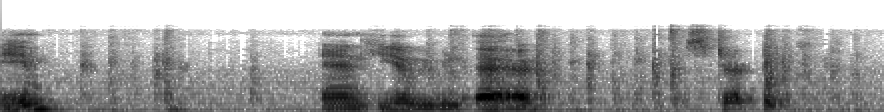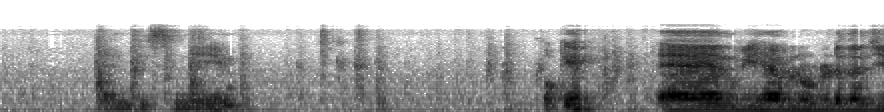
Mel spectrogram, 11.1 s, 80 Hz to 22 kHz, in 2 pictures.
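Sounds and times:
microphone hiss: 0:00.0 - 0:03.5
computer keyboard clicks: 0:00.5 - 0:01.7, 0:02.6 - 0:09.6.

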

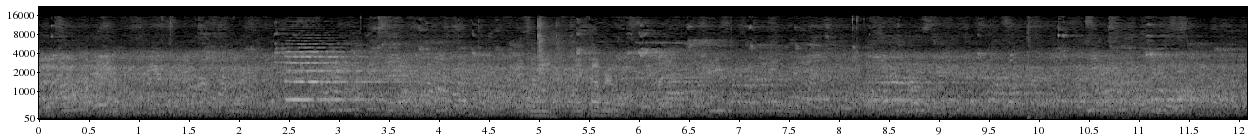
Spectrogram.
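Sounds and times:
people talking in a hall: 0:00.0 - 0:12.0.

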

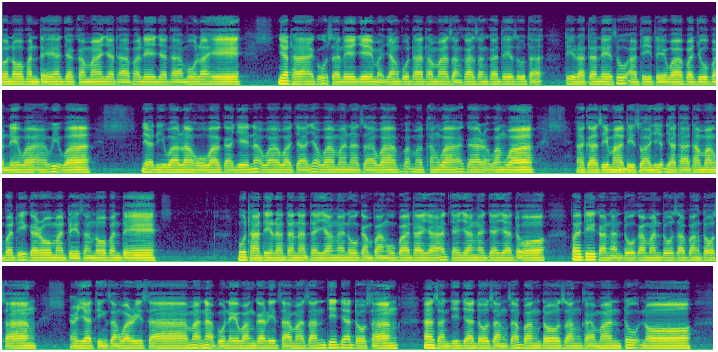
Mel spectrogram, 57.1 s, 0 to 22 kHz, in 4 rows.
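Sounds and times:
monk chanting: 0:00.0 - 0:04.8, 0:05.5 - 0:16.1, 0:17.0 - 0:25.0, 0:25.8 - 0:31.7, 0:33.3 - 0:43.6, 0:44.2 - 0:56.7.

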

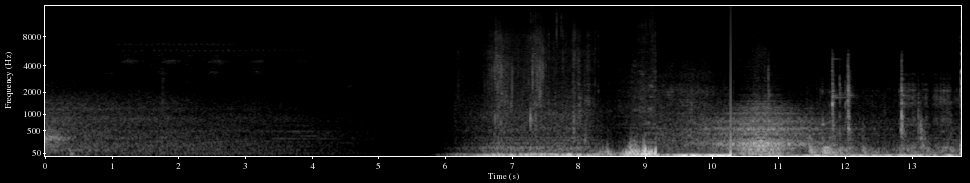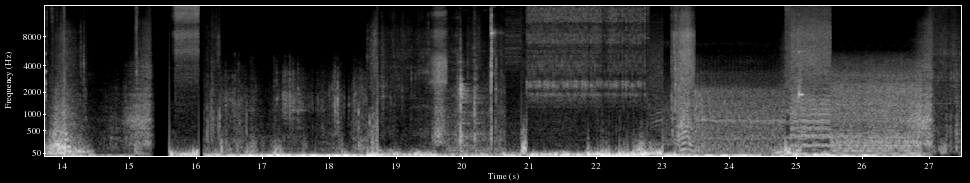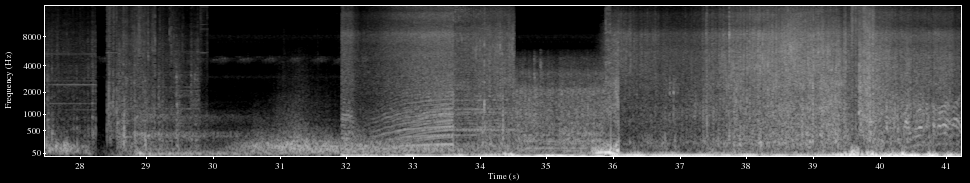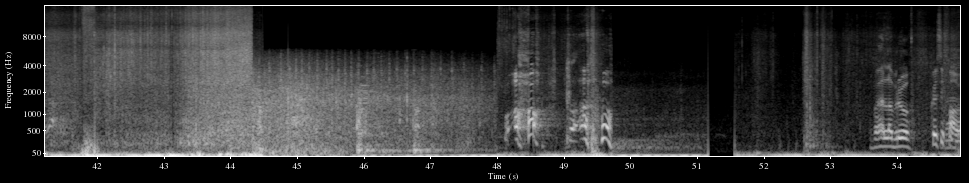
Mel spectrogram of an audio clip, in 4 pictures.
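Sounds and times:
bike tyres rolling through leaves: 0:06.2 - 0:08.4, 0:27.1 - 0:29.9, 0:35.4 - 0:45.9, 0:51.6 - 0:54.9.

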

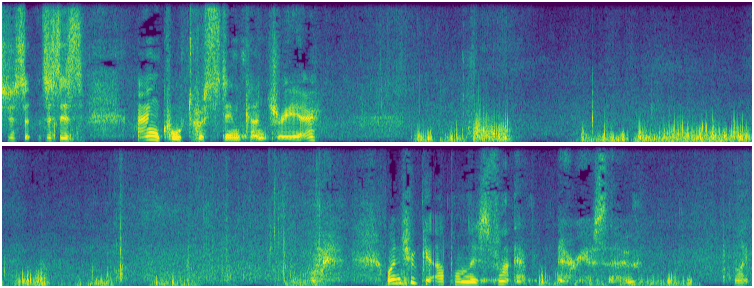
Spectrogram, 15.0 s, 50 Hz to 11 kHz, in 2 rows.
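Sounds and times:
footsteps on pebbles: 0:07.4 - 0:10.8
stones clicking underfoot: 0:08.6 - 0:10.8.

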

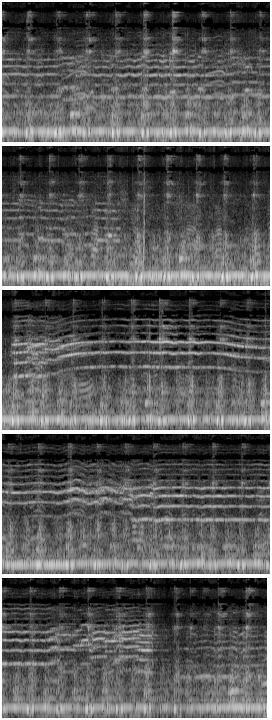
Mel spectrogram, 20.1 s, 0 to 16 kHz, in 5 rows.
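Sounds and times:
reed pipe playing high notes: 0:00.0 - 0:20.0
steady drumming: 0:00.0 - 0:20.0.

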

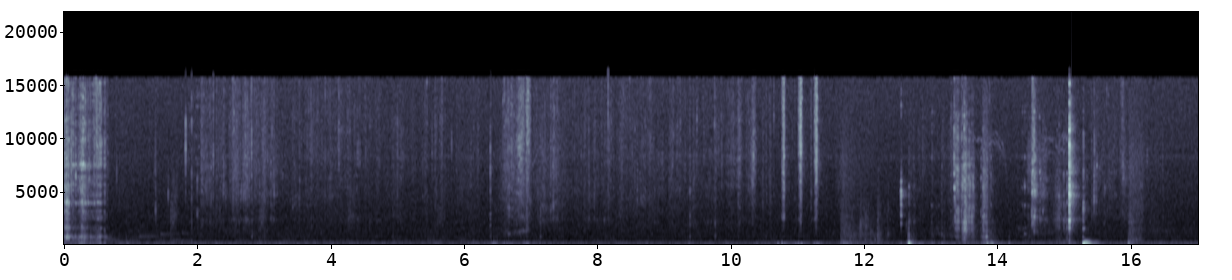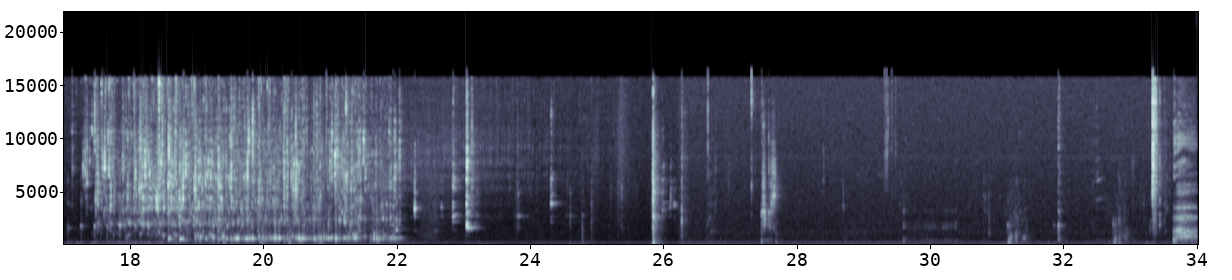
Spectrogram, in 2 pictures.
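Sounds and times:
wine pouring into a glass: 0:17.2 - 0:23.3.

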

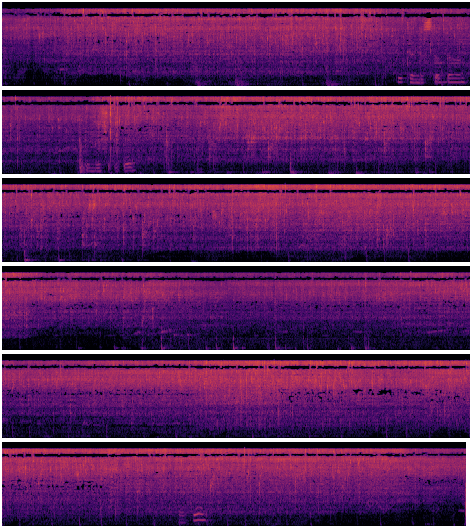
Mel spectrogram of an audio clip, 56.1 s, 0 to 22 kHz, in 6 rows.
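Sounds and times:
chicken frying in hot oil: 0:00.0 - 0:56.0.

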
